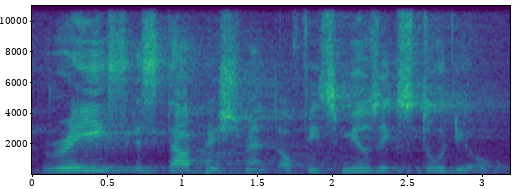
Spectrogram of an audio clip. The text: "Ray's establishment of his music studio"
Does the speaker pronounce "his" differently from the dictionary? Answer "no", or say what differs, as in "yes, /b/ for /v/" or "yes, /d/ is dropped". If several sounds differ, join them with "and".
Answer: yes, /s/ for /z/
